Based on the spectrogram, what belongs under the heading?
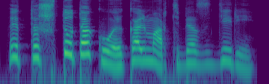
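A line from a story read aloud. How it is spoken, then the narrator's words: Pirate woman snorting. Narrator (Russian): хмыкнула пиратка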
